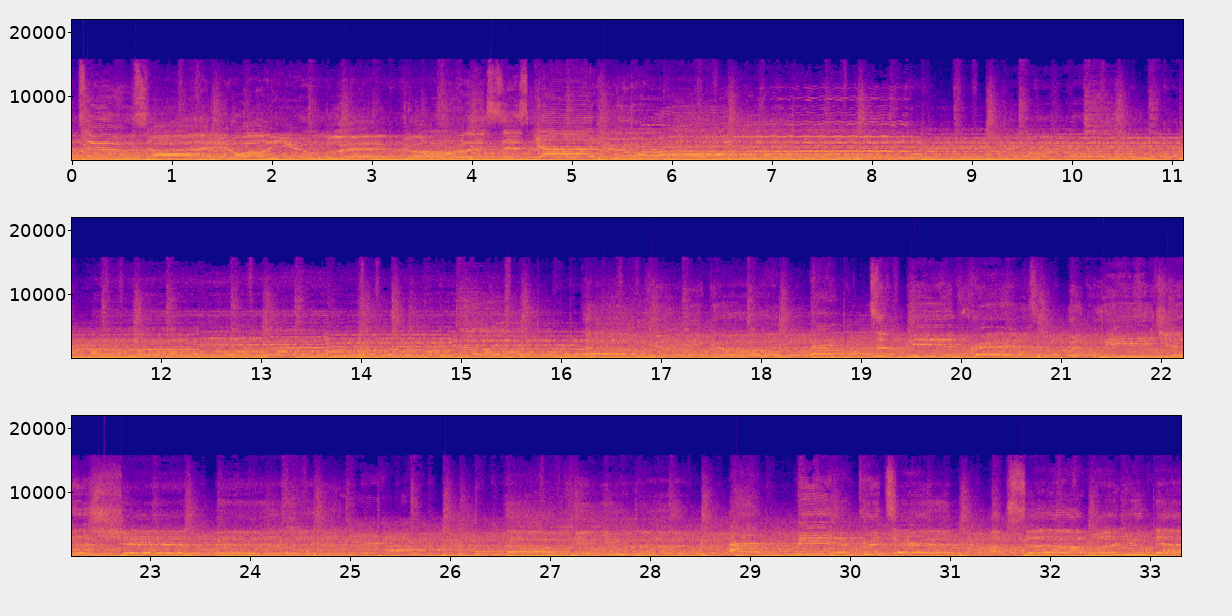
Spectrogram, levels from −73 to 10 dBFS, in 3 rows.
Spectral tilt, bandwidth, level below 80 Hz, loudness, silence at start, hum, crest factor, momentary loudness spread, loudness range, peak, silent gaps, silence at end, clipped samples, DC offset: -4.5 dB/octave; 16.5 kHz; -14 dBFS; -8 LUFS; 0 s; none; 8 dB; 2 LU; 1 LU; 0 dBFS; none; 0 s; under 0.1%; under 0.1%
